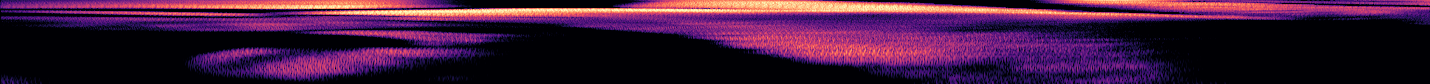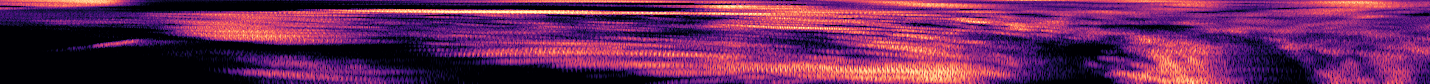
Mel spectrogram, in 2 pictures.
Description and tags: Fun with Bitmaps & Waves! Sweet little program that converts bitmap photos into sound! Added some reverb and stereo affects in Ableton.
ambiance, ambience, ambient, atmosphere, background, bitmaps-and-waves, electronic, image-to-sound, sci-fi, soundscape, trees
